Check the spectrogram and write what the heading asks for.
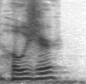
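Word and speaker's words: Hozier: I pronounce it kind of like with a very soft SH sound. Hosier.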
